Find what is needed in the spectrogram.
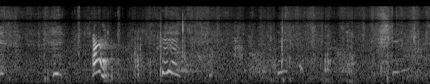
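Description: A young puppy yelping and whining in rough play. There is a sharp, high yelp about a second in, then a shorter falling whine.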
